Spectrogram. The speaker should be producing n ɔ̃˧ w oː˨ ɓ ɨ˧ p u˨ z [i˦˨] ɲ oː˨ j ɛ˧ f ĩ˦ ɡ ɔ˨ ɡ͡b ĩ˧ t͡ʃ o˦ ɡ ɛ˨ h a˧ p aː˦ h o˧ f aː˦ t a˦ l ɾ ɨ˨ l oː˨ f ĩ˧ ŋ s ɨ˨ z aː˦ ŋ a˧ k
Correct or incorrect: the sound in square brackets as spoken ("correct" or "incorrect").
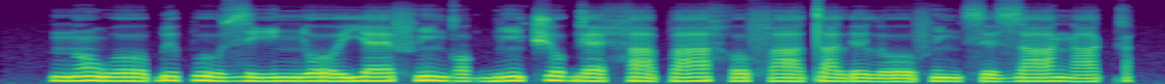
incorrect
